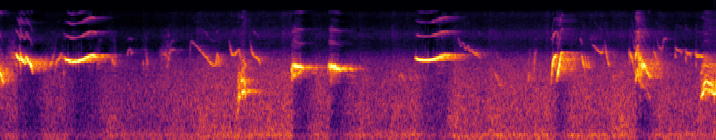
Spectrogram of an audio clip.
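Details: Sharp-voiced oriental magpie-robin (kacer) song used to provoke rivals: loud pure whistles, some held and some quickly rising or dropping, come in phrases separated by brief pauses, with harsh buzzy notes mixed in and a steady low hum behind.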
